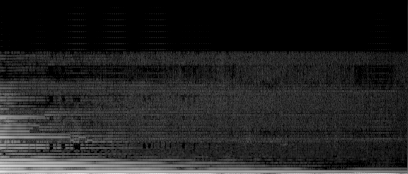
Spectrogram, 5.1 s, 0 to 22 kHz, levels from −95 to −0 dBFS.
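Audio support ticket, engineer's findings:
Low-delay AAC compression, throughout the music. Grainy, rough texture, dull synthetic-sounding top. Likely AAC-ELD short-frame coding, heavy damage fitting a bitrate near 24 kbps. Spectrogram: blurred harmonic lines, noise filling between them, patchy upper band.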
